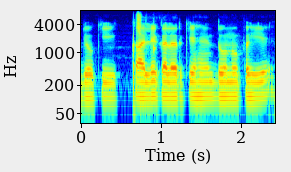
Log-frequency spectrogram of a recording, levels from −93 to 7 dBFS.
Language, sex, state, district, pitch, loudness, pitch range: Hindi, male, Uttar Pradesh, Lucknow, 120 Hz, -22 LUFS, 115-120 Hz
